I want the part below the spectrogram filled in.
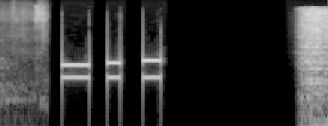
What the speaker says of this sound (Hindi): लगाओ फोन तुरंत ही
